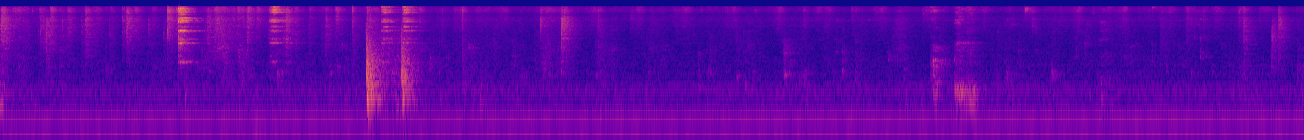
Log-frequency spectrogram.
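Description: A metal spoon clinking against a ceramic bowl and the bowl set down on a countertop: a handful of sharp clinks and knocks, the loudest about four seconds in, with a fainter one near the end.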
